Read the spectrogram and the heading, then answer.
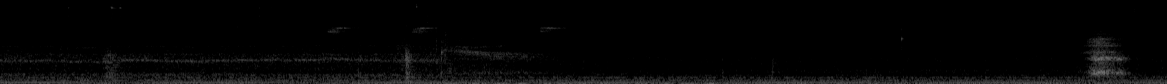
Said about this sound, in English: Yeah, that was quite a strong yawn, but it didn't complete. I don't really like that because it's almost as though there's a block of oxygen trying to get to the brain.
